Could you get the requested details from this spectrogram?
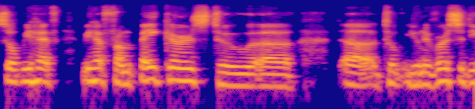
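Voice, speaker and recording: With a German accent, a man speaks at medium pitch and with ordinary pitch variation. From Austria, Upper Austria. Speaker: diplomat. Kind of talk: interview. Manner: halting, many fillers and repetitions.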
